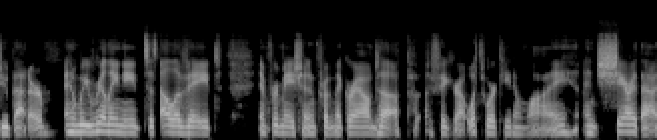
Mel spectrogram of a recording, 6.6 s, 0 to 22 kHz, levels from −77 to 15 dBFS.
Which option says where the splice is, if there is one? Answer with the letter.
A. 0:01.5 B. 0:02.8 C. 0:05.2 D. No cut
A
